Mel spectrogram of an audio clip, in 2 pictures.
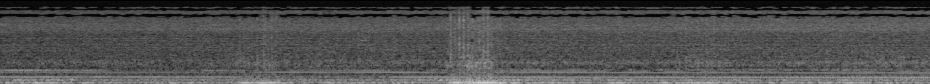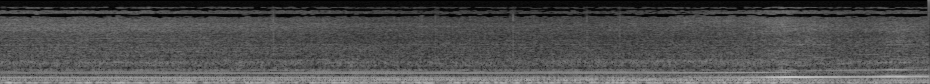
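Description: Car engine running under way with a steady hum that sinks slowly in pitch, then rises near the end as it picks up speed, over a low road rumble. There is a brief thump about three and a half seconds in.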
